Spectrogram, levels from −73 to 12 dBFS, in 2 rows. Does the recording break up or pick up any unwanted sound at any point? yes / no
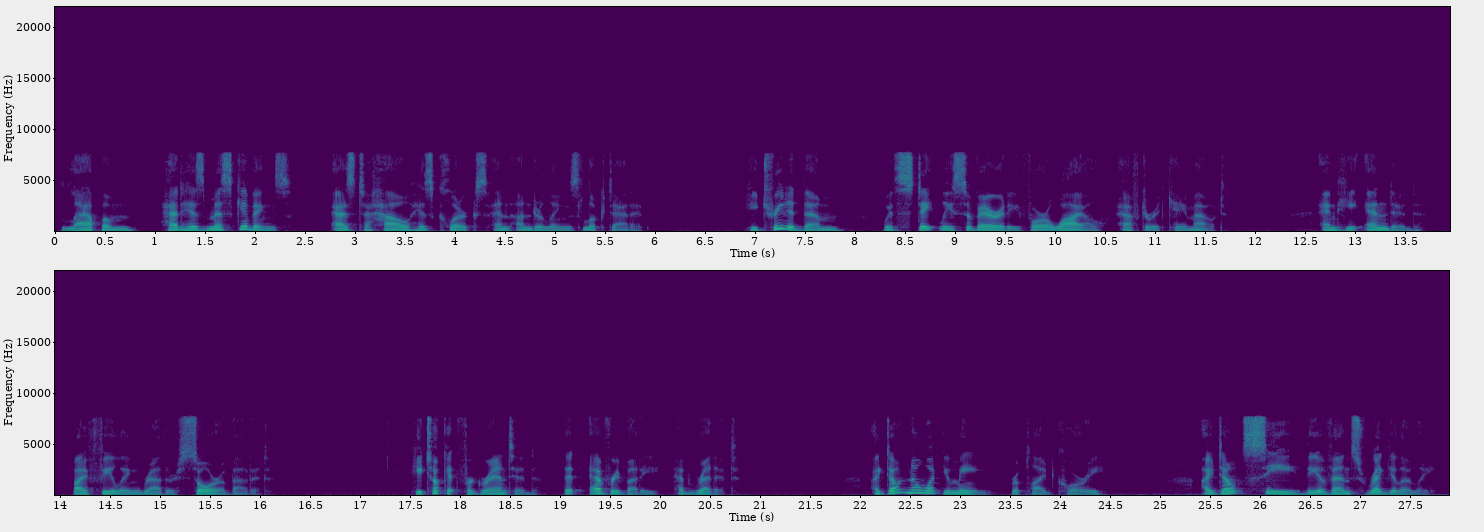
no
